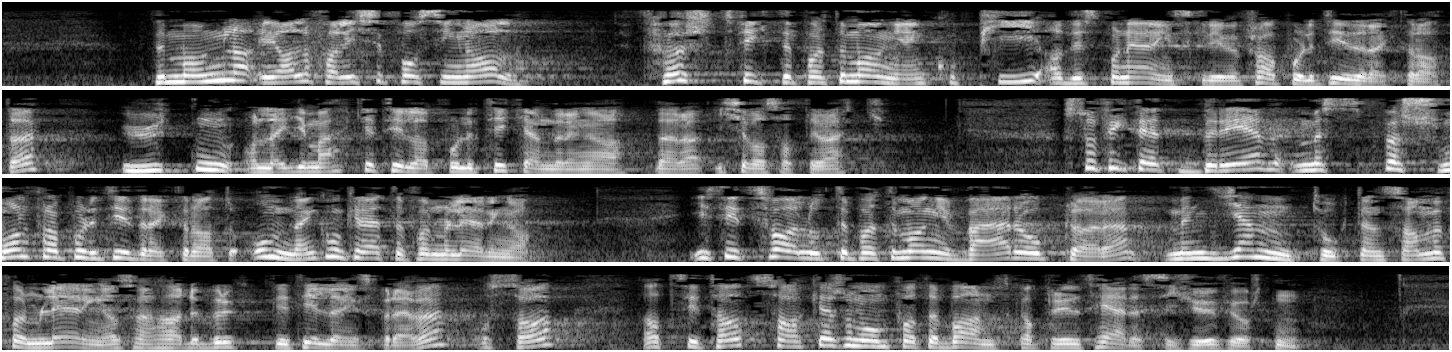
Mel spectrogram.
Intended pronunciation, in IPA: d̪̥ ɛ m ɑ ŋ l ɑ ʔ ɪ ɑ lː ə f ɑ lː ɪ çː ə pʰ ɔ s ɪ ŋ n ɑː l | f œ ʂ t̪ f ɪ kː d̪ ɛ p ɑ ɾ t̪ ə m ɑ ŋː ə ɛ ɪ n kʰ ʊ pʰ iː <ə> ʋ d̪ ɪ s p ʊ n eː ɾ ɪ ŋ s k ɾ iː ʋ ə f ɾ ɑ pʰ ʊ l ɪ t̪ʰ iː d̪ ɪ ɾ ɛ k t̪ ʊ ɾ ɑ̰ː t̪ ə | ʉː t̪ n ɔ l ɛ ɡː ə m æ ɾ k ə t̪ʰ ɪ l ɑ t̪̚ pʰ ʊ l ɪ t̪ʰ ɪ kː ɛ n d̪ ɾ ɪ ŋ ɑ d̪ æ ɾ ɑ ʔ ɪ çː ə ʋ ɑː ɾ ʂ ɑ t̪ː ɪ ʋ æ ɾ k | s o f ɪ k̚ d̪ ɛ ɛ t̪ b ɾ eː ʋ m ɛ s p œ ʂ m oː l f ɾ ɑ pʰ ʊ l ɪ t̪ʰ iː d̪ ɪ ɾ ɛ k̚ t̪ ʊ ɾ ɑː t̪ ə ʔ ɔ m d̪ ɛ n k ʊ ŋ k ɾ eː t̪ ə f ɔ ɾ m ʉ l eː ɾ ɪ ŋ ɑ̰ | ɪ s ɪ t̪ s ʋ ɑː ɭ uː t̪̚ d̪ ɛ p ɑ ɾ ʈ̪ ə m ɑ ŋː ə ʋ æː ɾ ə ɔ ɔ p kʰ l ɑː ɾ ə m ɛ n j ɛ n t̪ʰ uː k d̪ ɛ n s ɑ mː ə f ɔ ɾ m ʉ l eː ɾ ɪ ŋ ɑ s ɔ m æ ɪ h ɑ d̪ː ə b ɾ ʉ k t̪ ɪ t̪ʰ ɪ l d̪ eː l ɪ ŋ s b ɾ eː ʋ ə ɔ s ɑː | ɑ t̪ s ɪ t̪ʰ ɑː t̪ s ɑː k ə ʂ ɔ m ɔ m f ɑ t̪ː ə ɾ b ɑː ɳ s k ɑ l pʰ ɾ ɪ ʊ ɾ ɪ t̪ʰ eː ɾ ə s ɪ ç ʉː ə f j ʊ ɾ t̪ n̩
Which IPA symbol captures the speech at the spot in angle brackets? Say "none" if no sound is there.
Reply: ɑ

